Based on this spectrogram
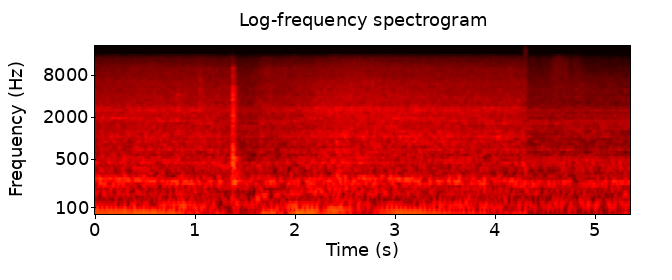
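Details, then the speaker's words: External Chinese fuel pump (max about 50 psi), once mounted directly to the car floor, now refitted on four insulators; steady, even engine hum with no pump whine, much quieter after the fix. Normal fuel pump operation. "a difference it's a huge difference you know now you can actually cruise in the car and talk to one another"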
